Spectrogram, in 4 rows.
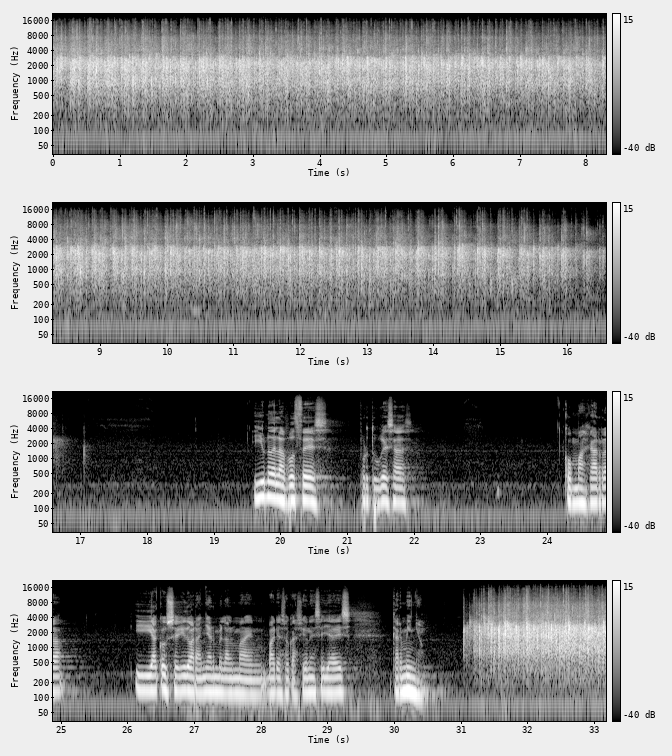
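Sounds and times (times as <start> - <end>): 
large audience applauding: 0.0 - 16.8, 31.0 - 33.1
speech: 19.7 - 22.1, 24.3 - 25.2, 26.1 - 30.6.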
